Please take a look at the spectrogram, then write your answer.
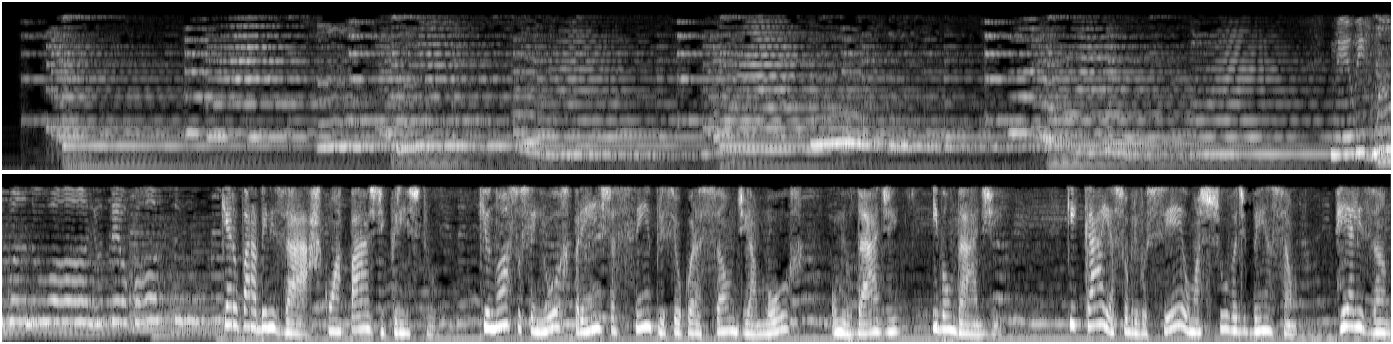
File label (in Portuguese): NEUTRO F, Telemensagens Aniversários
